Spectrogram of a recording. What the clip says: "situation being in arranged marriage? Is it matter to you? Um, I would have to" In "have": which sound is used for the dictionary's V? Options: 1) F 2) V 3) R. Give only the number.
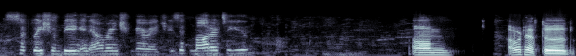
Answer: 1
